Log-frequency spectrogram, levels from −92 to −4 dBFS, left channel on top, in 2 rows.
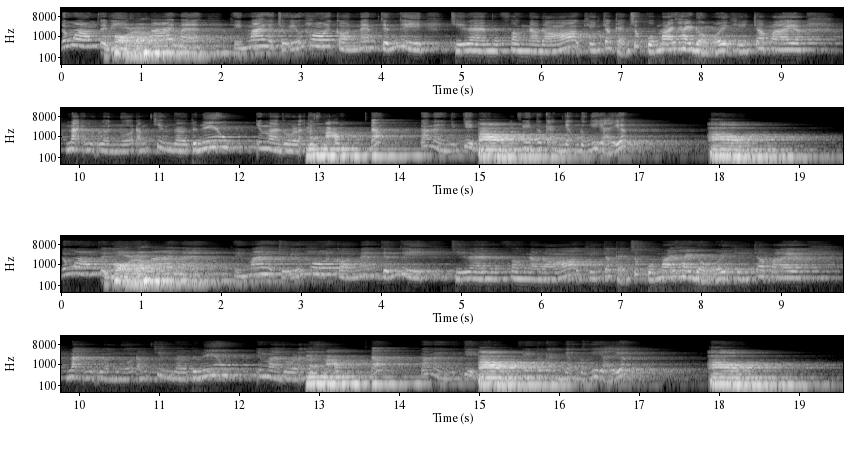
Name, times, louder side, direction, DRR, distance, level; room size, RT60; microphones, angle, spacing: voice 1, 0.0-13.4 13.6-13.9 14.3-15.2 15.5-16.9, left 4 dB, 65° left, 7 dB, 0.4 m, -30 dB
voice 2, 0.7-1.1 12.8-13.2 15.0-15.5 17.9-18.6, equal, ahead, -1 dB, 0.9 m, -20 dB
22.5 x 8.7 x 2.2 m, 2.7 s
head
